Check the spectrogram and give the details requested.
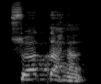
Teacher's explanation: अगर हम इसका उच्चारण करते हैं तो इसमें कंपन नहीं होगी। कैसा? घर्षण नहीं होगा। · तो यहाँ पे विसर्ग जो है आहा की आवाज निकालता है · विसर्ग का उच्चारण अघोष होता है।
